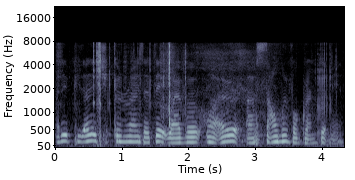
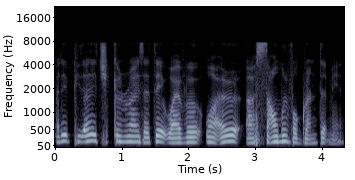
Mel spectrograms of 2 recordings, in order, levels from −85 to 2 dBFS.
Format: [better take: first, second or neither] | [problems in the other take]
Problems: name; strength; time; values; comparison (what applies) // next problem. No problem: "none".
second | background sound (Packing tape, duct tape); 10 dB below the speech // room echo; dies away in 2.1 s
